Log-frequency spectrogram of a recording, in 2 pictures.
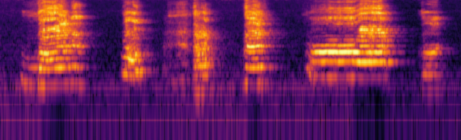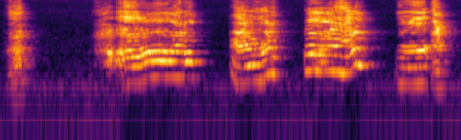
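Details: Male yellow-naped amazon parrot kept as a pet, reciting a Dr. Seuss book and singing in his routine skit; a dense run of loud, harmonic, speech-like syllables, some drawn out and wavering, over constant low indoor hum.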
